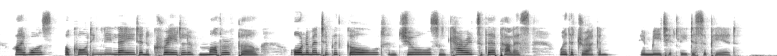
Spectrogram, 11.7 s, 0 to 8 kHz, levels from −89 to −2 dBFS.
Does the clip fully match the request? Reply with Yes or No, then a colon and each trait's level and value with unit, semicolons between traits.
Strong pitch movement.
No: average, 3.9 semitones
